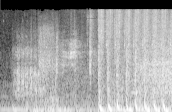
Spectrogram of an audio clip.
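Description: Rapid gunshots fire in quick succession.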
